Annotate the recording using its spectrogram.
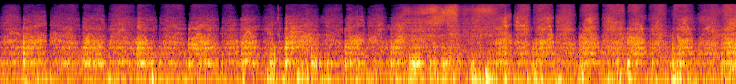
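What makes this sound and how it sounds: Fingernails scratch the glossy back cover of an upright large hardcover cookbook, then move to the front cover along the spine edge. The sound is a steady, dry rubbing and scraping made of quick repeated strokes. It stays dull and low-weighted, with little bright hiss.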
